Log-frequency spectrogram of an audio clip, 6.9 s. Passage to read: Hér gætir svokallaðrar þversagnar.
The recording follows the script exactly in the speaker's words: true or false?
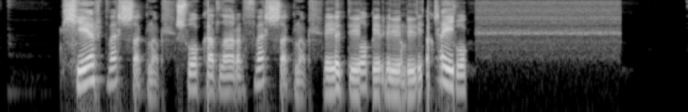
false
